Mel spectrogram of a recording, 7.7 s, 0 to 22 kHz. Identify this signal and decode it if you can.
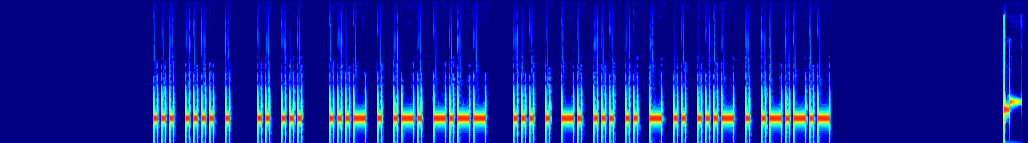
Morse code, heard as a keyed tone, about 37 wpm, 700 Hz. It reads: SHE IS VERY SENSITIVE.
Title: Sentences from Top 1400 Words 40wpm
